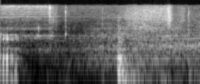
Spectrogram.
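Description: Faint handling of test leads and alligator clips while a heating pad is being connected: a small click about half a second in and a soft low knock about a second later, over quiet room noise.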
